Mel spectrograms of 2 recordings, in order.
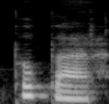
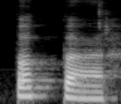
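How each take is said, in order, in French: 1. Les sons P sont relâchés très doucement. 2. Les sons P sont poussés fortement. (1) "C'est vraiment très doux" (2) "Et non pas popar"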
